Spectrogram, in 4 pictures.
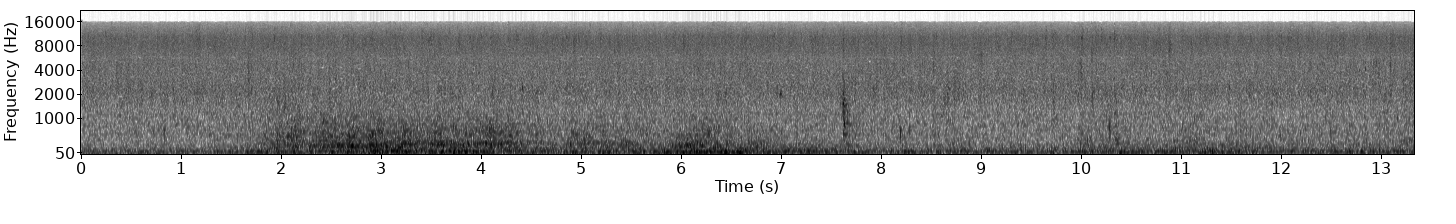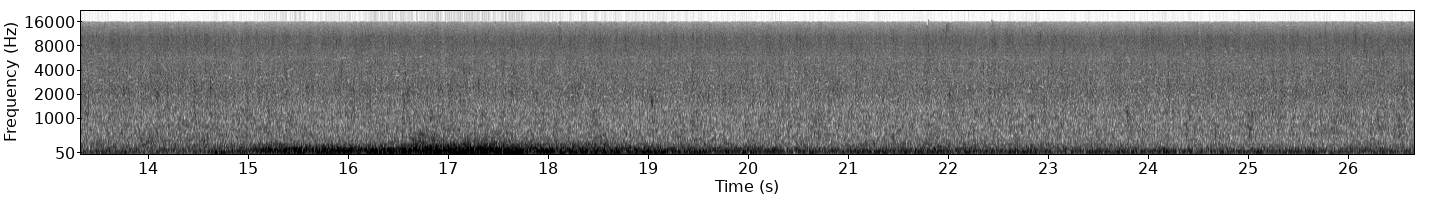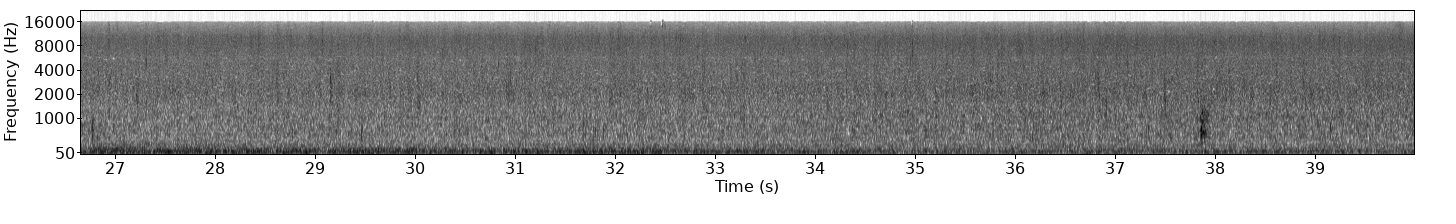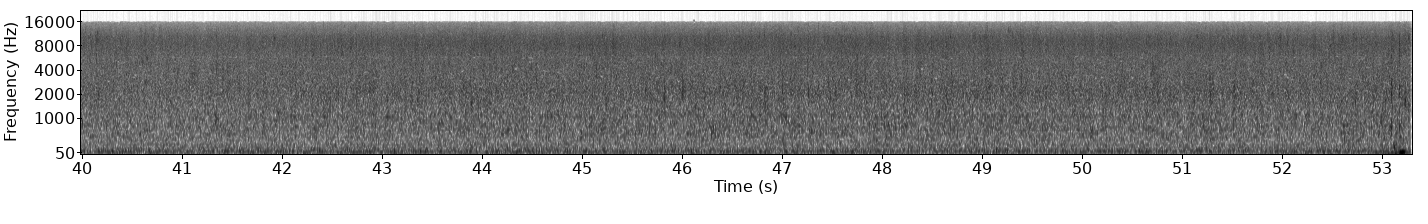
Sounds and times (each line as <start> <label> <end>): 0.0 gentle rain 53.3
1.8 very distant thunder 7.0
15.2 very distant thunder 20.2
